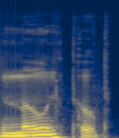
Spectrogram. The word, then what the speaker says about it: Moon Poop: So the commenter from Moon Poop said, is the first streamer to say my name right. It is Moon Poop.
